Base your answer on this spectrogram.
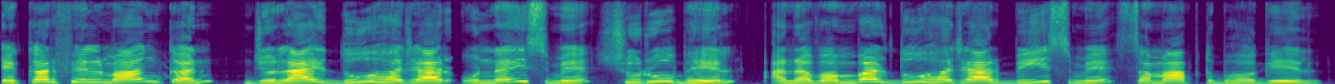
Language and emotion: Maithili, neutral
